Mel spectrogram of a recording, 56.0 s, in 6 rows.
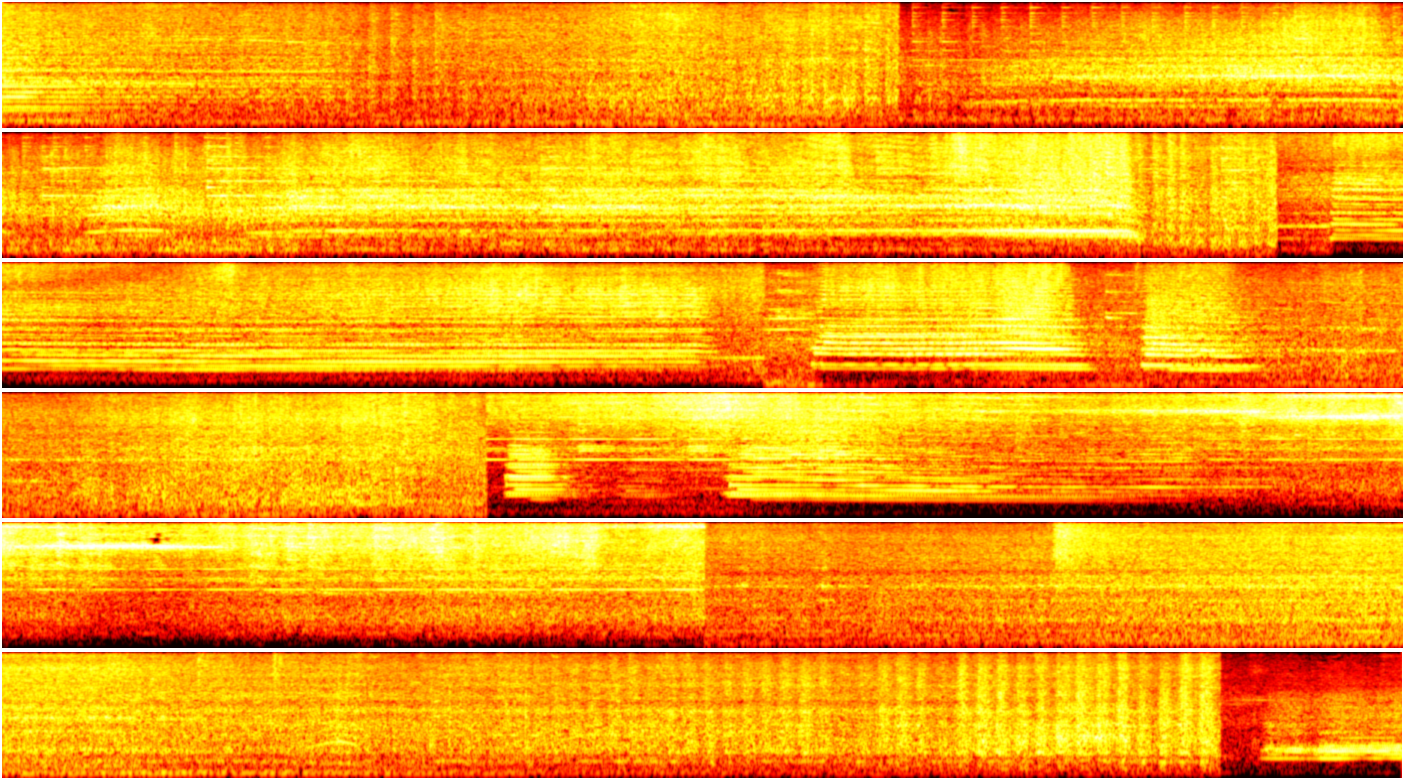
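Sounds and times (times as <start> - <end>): locomotive air horn: 0.0 - 1.9, 7.0 - 17.0, 17.8 - 27.3, 31.3 - 37.0, 55.1 - 56.0
train rumble and wheel clatter: 0.0 - 55.8
high wheel squeal: 0.9 - 2.4, 34.4 - 43.2.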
